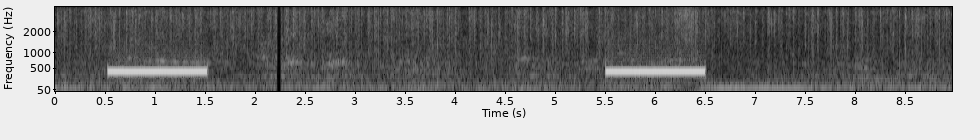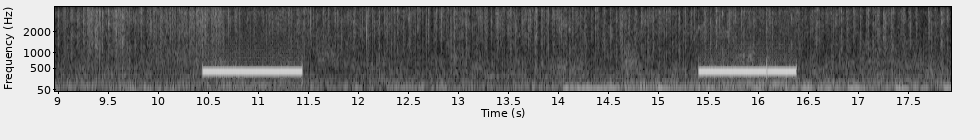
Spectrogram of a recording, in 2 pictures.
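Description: Telephone ringing tone as a call is placed: four steady, mid-pitched beeps, each about one second long and spaced roughly five seconds apart, over a faint, low line hiss.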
